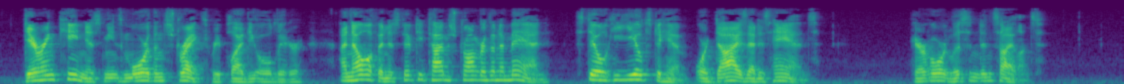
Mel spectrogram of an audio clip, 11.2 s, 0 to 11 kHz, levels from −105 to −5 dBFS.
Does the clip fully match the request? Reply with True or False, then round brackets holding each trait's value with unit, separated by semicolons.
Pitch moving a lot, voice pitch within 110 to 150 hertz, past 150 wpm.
True (6.9 semitones; 140 Hz; 175 wpm)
